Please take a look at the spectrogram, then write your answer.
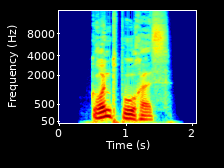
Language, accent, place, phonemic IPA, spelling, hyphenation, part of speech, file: German, Germany, Berlin, /ɡʁʊntˈbuːxəs/, Grundbuches, Grund‧bu‧ches, noun, De-Grundbuches.ogg
- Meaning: genitive singular of Grundbuch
